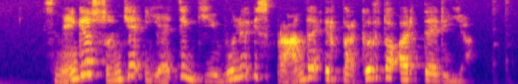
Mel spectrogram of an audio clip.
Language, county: Lithuanian, Panevėžys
